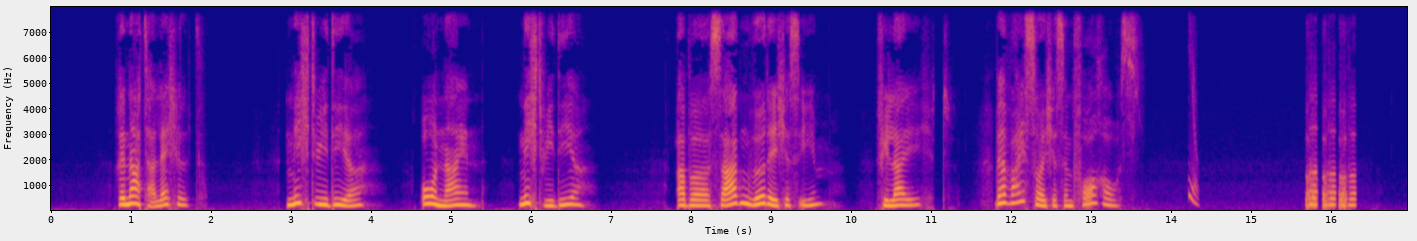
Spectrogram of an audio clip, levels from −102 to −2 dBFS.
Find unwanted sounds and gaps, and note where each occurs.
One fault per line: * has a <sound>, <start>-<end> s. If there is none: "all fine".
* has a chirp, 14.2-14.4 s
* has a laugh, 15.7-16.3 s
